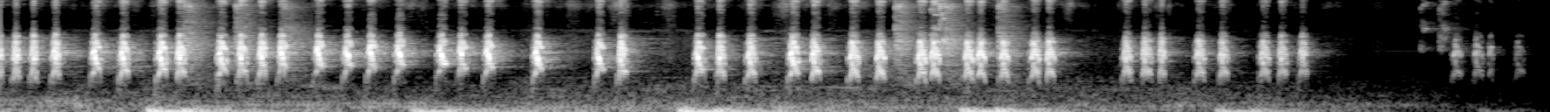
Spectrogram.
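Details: Yellow-vented bulbul (trucukan) giving a long chattering 'ngekek' song, used as a lure recording to make other bulbuls answer, advised for morning and night. Fast bursts of bubbly notes run for over six seconds, broken by low dull thumps, then fade.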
